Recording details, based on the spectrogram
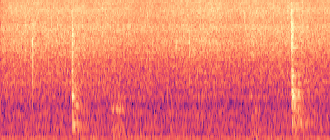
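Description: Thin food frying and tossed in a pan, a steady broad sizzle throughout, broken by a few soft clinks and scrapes as it is stirred.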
